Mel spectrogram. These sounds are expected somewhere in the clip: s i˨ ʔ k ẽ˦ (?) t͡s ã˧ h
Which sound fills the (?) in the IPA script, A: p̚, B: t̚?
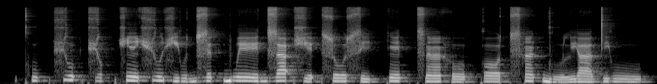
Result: B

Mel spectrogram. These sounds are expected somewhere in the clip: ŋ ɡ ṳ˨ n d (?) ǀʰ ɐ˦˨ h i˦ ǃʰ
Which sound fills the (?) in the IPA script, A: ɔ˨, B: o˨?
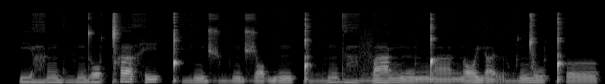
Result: B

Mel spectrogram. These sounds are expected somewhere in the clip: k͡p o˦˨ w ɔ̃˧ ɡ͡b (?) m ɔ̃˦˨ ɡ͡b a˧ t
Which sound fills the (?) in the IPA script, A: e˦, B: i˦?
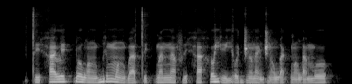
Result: B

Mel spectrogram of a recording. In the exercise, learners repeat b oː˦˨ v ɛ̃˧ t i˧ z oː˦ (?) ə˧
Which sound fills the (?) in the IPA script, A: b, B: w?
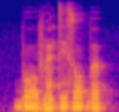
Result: A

